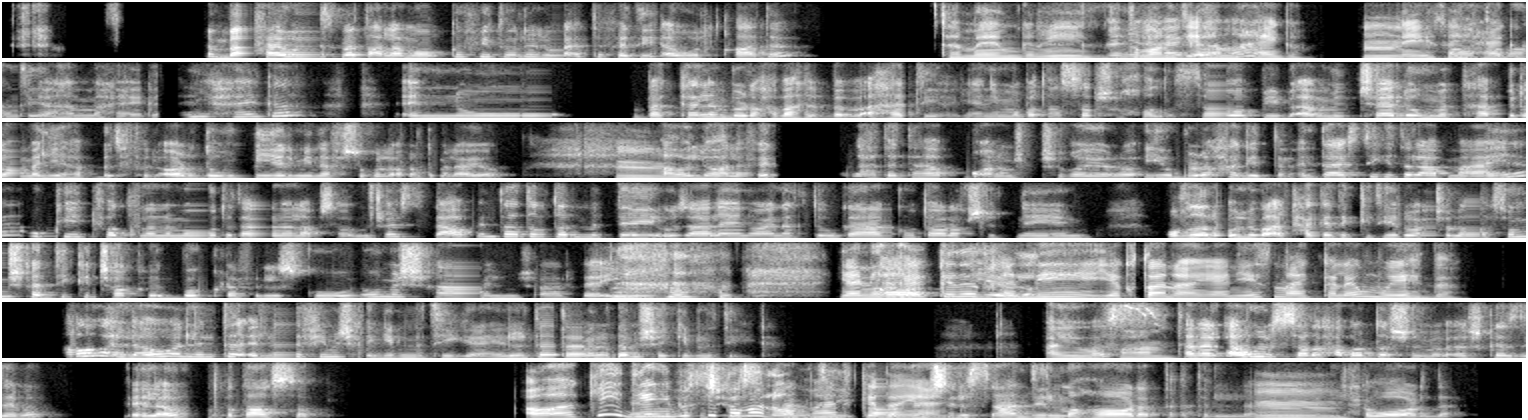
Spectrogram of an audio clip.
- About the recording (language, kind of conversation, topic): Arabic, podcast, إزاي بتحطوا حدود لوقت استخدام الشاشات؟
- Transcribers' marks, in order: other background noise; in English: "chocolate"; in English: "الschool"; laugh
